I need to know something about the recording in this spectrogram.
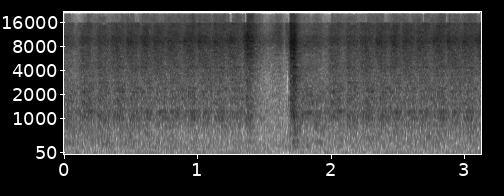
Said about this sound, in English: car not starting? Yeah, it just started doing this, and I, I don't know who to trust to take care of it.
